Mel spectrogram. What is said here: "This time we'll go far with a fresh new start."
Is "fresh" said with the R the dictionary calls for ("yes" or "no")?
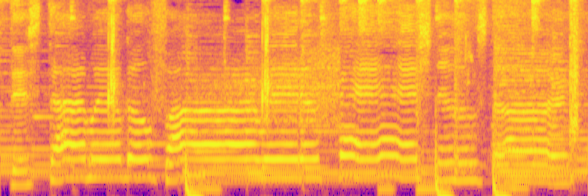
no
